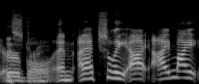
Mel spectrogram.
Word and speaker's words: herbal: And so what happened is that inspired a lot of the h's to be reinserted where they were sort of historically had been there at one time way way way way ago but had been dropped but then to sound fancy people put them back in and herbal is one of those words.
